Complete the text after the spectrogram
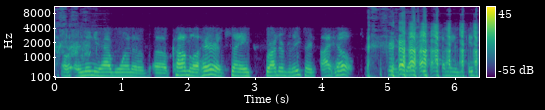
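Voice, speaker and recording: At a moderate pace, a man with an unremarkable speaking voice and fairly high pitch keeps a fairly even intonation, captured dry and close with no echo. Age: 60s. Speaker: bail bondsman. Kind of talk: podcast interview.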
